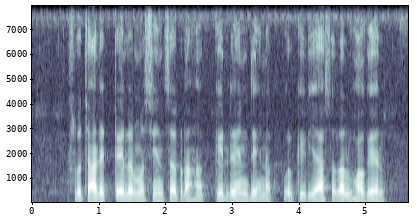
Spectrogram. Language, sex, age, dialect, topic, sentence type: Maithili, male, 18-24, Southern/Standard, banking, statement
